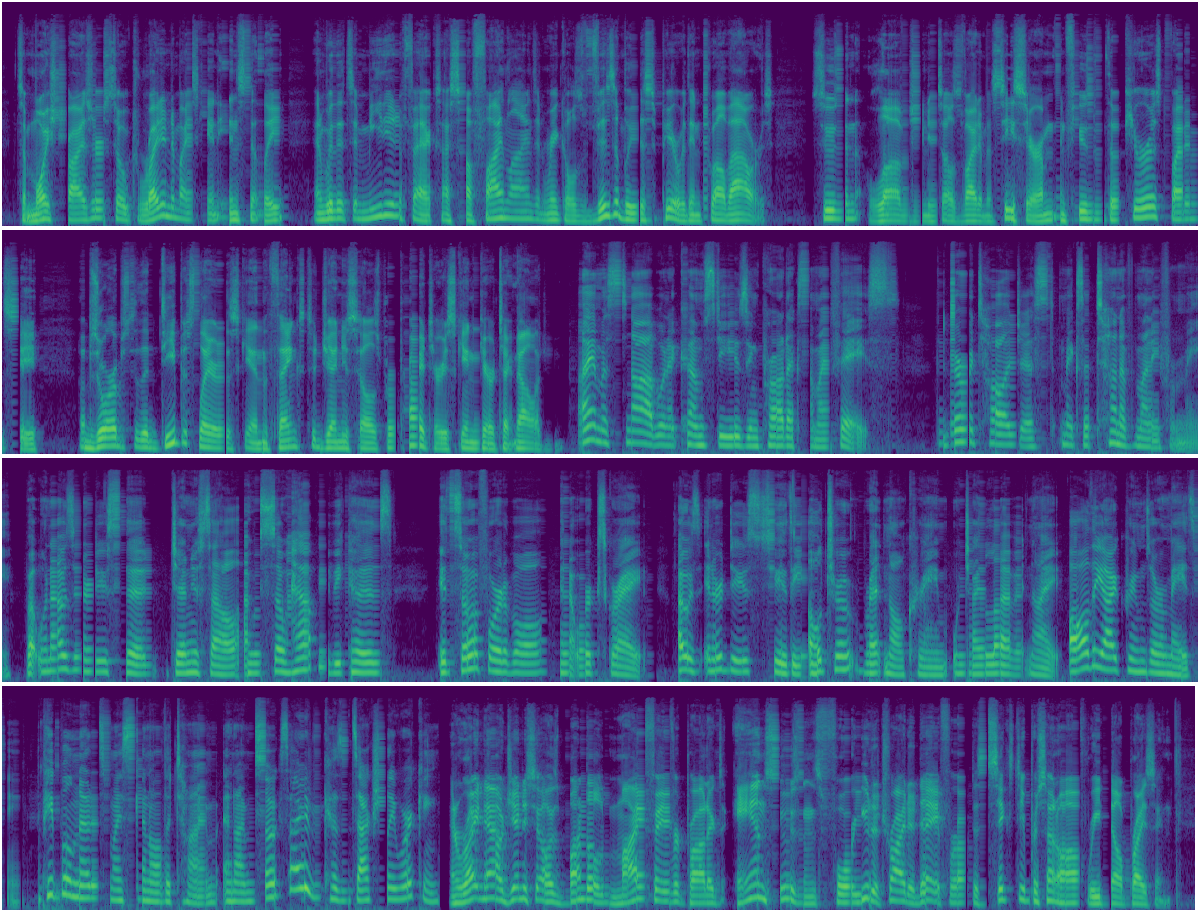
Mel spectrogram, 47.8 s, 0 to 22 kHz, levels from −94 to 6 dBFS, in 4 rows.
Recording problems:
choppy; very; 18% of the speech affected

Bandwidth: 17.5 kHz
